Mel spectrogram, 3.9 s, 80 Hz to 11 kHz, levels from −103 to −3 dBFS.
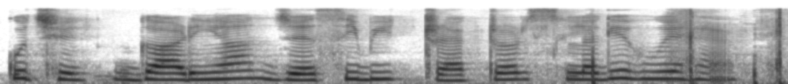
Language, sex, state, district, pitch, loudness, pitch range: Hindi, female, Bihar, West Champaran, 260 Hz, -21 LUFS, 250-280 Hz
